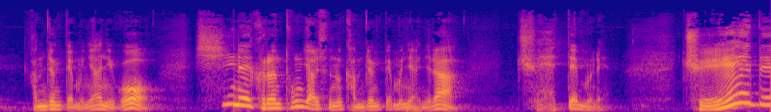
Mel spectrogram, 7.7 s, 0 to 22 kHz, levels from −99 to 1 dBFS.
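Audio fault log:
1.86–2.34 s, one channel drops out: the speech abruptly falls by about 6 dB for roughly half a second, then snaps back to full level with no fade either way. The likely cause is one side of the stereo feed going dead, so after the mono sum only half the shared signal remains. It differs from a full dropout because the sound never vanishes to silence, and from a gain dip because the drop is a sudden fixed step with square edges.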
